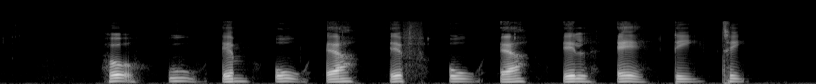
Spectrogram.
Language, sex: Danish, male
